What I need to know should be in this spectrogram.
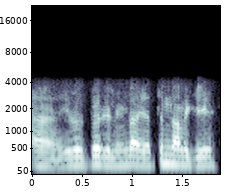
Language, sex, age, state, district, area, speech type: Tamil, male, 60+, Tamil Nadu, Nilgiris, rural, conversation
